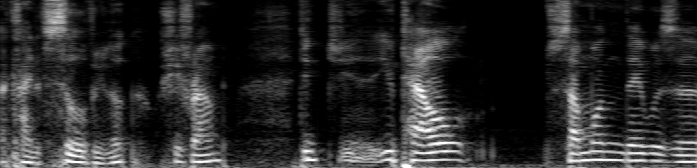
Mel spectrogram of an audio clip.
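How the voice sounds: In a natural reading voice, the speaker's pitch varies in an ordinary way.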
